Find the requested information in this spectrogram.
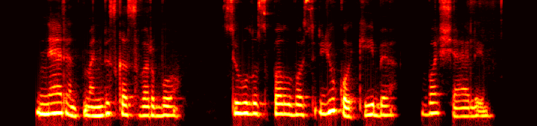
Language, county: Lithuanian, Šiauliai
